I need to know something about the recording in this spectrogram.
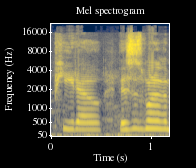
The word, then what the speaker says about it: Peyto Lake: I used to think it was called Peyto Lake, but apparently it's pronounced Peyto.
